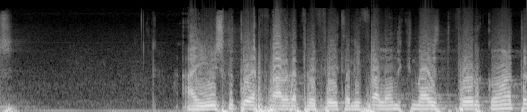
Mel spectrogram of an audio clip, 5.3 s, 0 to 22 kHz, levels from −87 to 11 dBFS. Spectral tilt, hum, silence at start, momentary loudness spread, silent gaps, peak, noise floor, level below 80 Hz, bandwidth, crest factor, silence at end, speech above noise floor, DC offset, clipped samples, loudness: -8 dB/octave; 60 Hz at -25 dBFS; 0 s; 4 LU; none; 0 dBFS; -32 dBFS; -14 dBFS; 13 kHz; 6 dB; 0 s; 28 dB; under 0.1%; 4%; -6 LUFS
